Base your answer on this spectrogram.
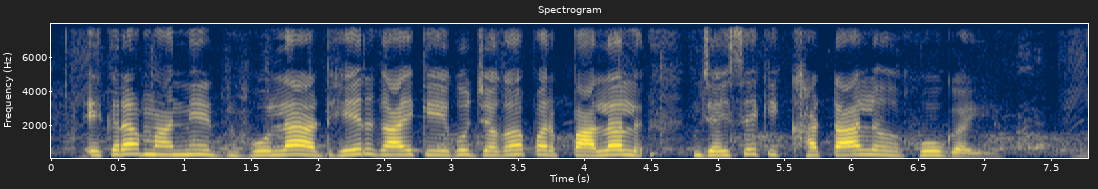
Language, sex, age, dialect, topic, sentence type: Bhojpuri, female, <18, Southern / Standard, agriculture, statement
